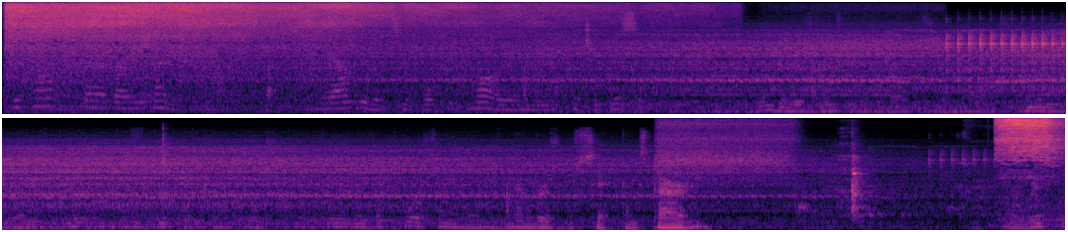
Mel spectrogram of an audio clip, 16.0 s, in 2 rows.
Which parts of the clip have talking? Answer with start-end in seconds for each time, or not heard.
0.1-5.0, 5.7-13.3, 15.3-15.9.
